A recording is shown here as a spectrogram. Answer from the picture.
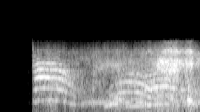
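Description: High-pitched vocal calls: a first call falling in pitch, then a few calls sliding up and down, followed near the end by a louder burst of laughter.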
